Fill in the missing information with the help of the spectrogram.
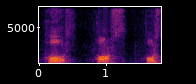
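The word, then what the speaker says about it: horse: इसका pronunciation ओर्स तो नहीं है, ओर्स तो नहीं है, क्या है? हॉर्स या हॉर्स।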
